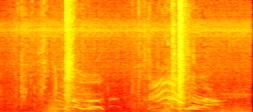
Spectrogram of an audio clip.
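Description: Steel swords clash with a ringing clang.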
